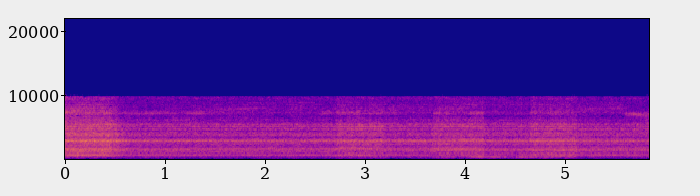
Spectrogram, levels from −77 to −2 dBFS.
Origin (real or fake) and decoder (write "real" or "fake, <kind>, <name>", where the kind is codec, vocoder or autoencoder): real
